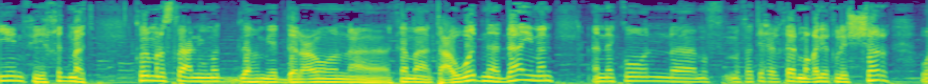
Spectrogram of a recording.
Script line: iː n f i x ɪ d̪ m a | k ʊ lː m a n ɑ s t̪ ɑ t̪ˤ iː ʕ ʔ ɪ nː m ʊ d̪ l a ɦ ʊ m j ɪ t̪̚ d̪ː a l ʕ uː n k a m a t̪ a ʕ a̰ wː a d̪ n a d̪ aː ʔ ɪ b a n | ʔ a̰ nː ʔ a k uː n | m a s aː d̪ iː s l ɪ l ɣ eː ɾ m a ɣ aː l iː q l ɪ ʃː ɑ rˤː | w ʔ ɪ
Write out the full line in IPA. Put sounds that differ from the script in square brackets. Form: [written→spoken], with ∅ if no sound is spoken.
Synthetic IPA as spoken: iː n f i x ɪ d̪ m a | k ʊ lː m a n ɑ s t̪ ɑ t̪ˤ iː ʕ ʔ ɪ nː m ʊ d̪ l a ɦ ʊ m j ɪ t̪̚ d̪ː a l ʕ uː n k a m a t̪ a ʕ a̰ wː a d̪ n a d̪ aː ʔ ɪ [b→m] a n | ʔ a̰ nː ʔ a k uː n | m a [s→f] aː [d̪→t̪] iː [s→ħ] l ɪ l [ɣ→x] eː ɾ m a ɣ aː l iː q l ɪ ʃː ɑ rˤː | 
